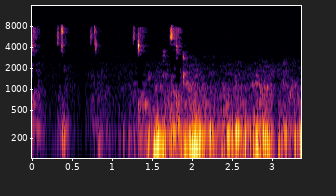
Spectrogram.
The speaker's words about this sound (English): So now I have enough space to do all 10, so I'm going to go and click all 10.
